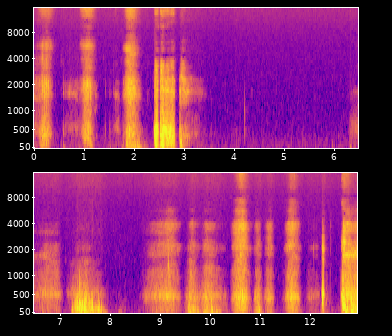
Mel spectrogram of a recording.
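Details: Adult sneezing from allergies plus a bad cold: repeated sneezes in quick runs, several with a rising 'ah' build-up before the burst, a short pause, then more sneezing, nonstop.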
